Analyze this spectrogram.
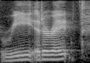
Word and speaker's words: reiterate: Now, in that case, I was stressing more on re than we naturally would, but the re syllable does have a little bit of stress. And that means the letter E is going to say the e sound here versus other words with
